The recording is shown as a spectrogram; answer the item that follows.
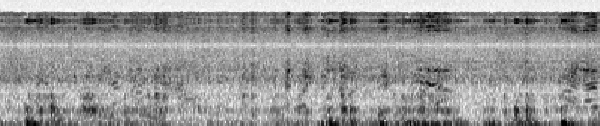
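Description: Indistinct chatter of people standing nearby, over an uneven low rumble that swells and fades, with a louder bump near the start and another near the end.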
